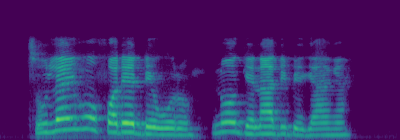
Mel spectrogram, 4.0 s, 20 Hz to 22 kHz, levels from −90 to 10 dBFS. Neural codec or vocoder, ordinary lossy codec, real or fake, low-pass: none; Opus, 32 kbps; real; 7.2 kHz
